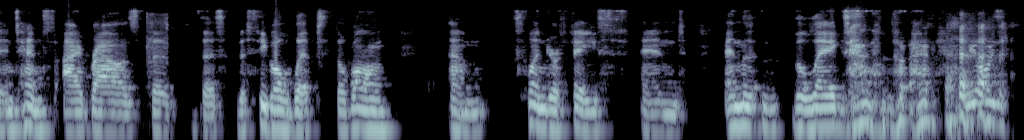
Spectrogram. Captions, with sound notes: the intense eyebrows, the seagull lips, the long slender face, and the legs. (laughs)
